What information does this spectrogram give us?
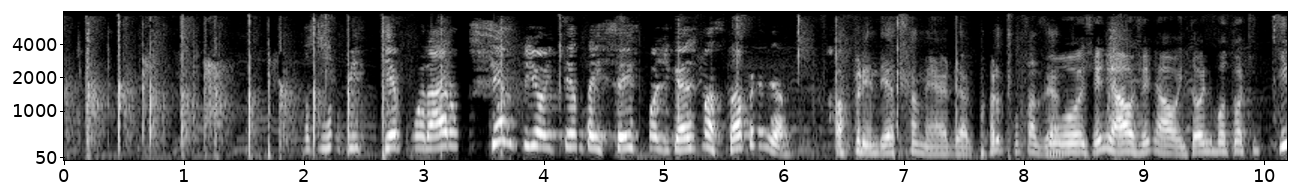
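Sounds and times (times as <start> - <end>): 
hand clapping: 0.0 - 4.3, 5.6 - 8.0
speech: 2.0 - 10.1.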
